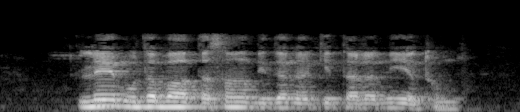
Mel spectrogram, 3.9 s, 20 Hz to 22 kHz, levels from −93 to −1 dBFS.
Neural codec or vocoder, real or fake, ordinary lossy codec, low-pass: none; real; Opus, 64 kbps; 7.2 kHz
